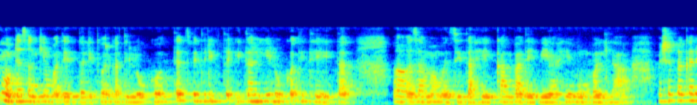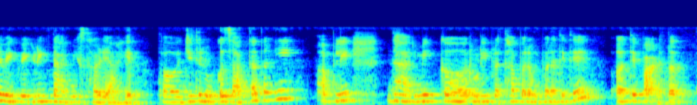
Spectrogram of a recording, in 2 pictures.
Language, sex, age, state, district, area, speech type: Marathi, female, 30-45, Maharashtra, Yavatmal, urban, spontaneous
